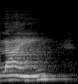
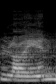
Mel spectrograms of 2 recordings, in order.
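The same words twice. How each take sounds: First: The word is altered so it rhymes with dime. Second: The word is said with its usual pronunciation. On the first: "speaking it as lion, then it may rhyme with the word dime" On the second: "change the pronunciation of lion"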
